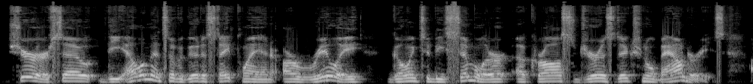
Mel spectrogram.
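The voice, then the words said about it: Speaks with a noticeable accent. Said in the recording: “I love your accent. ... I definitely love your accent.”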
